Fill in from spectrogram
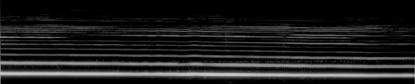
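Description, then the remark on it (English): A single long wolf howl, loud, holding one steady note for about four seconds before sliding slightly lower in pitch, with no other sounds around it. “And remember, friends, the word credits in wolf is ow.”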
